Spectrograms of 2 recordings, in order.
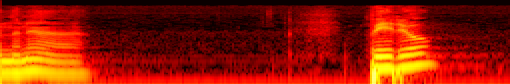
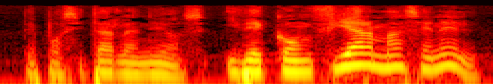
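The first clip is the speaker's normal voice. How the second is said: ordinary delivery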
